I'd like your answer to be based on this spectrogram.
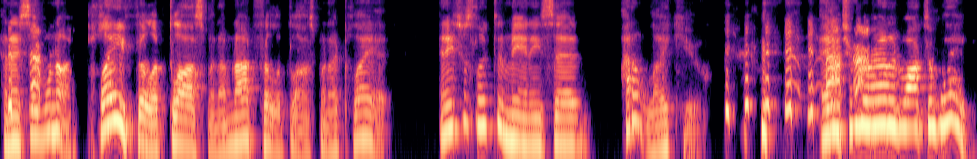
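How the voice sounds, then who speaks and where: Slightly high and a bit bright, this older man's American-accented voice has a sing-song lilt at a moderate pace. As an interview guest, he shares anecdotes conversationally, sounding reflective and self-deprecating.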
